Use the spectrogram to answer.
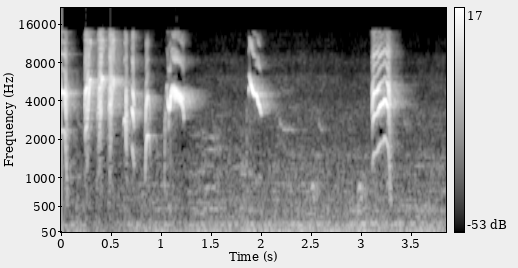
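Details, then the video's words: Long-tailed shrike singing imitation-rich song to draw other shrikes into singing; quick stuttering cluster of high chips followed by three separate slurred, buzzy whistles spaced about a second apart. "cendet gacor FULL ISIAN buat PANCINGAN CENDET AGAR BUNYI"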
